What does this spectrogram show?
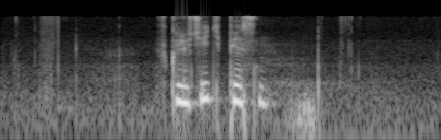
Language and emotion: Russian, neutral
